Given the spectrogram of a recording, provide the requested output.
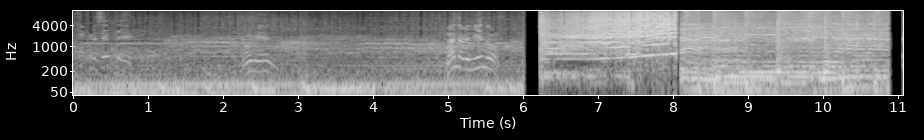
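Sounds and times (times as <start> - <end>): engine revving: 6.2 - 9.5.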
